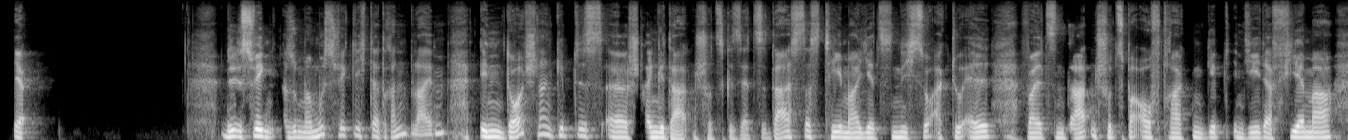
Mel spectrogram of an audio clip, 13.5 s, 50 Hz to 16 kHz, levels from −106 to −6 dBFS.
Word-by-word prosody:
Ja. - - +1 2.0
Ne, 155 0 +6
deswegen. 155 -2 +5
Also, 135 0 -2
man 135 0 +2
muss 185 +1 -2
wirklich 175 -2 -6
da 160 -3 -3
dran 145 +9 -4
bleiben. 235 +1 -4 0.3
In 150 -3 +6
Deutschland 185 - +1
gibt 175 +1 -5
es, 165 -1 -4
äh, 135 -2 +2
strenge 130 -1 +3
Datenschutzgesetze. 95 -2 -5
Da 115 +4 -1
ist 150 +2 -5
das 150 -1 -3
Thema 135 -4 +3
jetzt 125 0 -1
nicht 130 -1 +1
so 150 +4 -3
aktuell, 135 +2 0 0.3
weil 125 -1 +1
es 120 +2 -10
'n 120 -2 -3
Datenschutzbeauftragten 135 -2 -2
gibt. 135 +2 -4
In 135 -3 -3
jeder 130 +1 0
Firma, 135 0 +3
135 Hz, 145 wpm, -23 LUFS, 125-150 Hz, 2.0 s, Ne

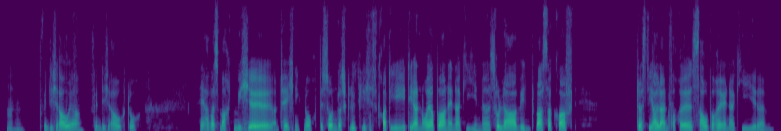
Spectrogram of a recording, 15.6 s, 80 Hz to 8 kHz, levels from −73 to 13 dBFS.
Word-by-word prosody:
Mhm, 140 0 -16 0.3
finde 140 -1 -8
ich 140 +1 -5
auch, 140 +1 +4
ja 140 +8 -3
finde 140 0 -9
ich 140 - -8
auch, 140 +1 -2
doch. 140 0 -8 1.2
Ja, 130 +3 -3
was 140 0 0
macht 135 +1 -4
mich, 145 -2 -3
äh, 75 -1 +5
an - - -6
Technik 155 0 -4
noch 160 +1 -3
besonders 160 -2 0
glücklich, 155 -2 -5
ist - - -13
grade 140 -1 +4
die 145 -1 -4
die - - -2
erneuerbaren 155 +3 +4
Energien, 155 0 -4
ne, 150 0 -5
Solar, 145 0 +3
Wind, 145 0 -7
Wasserkraft 155 +2 +3 1.2
dass 145 -2 +1
die 145 - 0
halt 135 +1 +5
einfach, 130 +1 0
äh, 125 0 +3
saubere 135 +2 0
Energie, 140 +1 -6
ähm, 135 -1 -7
140 Hz, 140 wpm, -29 LUFS, 135-155 Hz, 1.2 s, äh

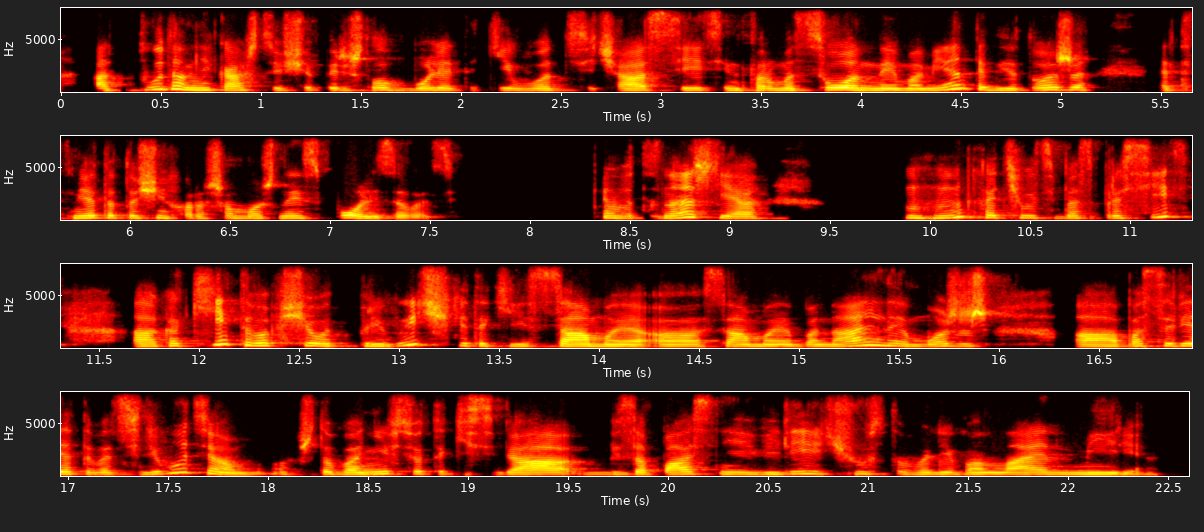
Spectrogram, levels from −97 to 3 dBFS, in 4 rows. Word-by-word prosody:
оттуда, 190 +11 +2
мне 210 -4 +2
кажется, 195 0 -1
еще 195 +3 -6
перешло 200 +1 -3
в 180 - -10
более 200 +2 -1
такие 195 0 -9
вот 180 +1 -6
сейчас 185 +2 -1
все 200 +1 -5
эти 200 0 -8
информационные 195 +1 +4
моменты, 215 - +2
где 180 -3 -2
тоже 225 +4 +1 0.3
этот 195 +2 -13
метод 225 +1 +1
очень 215 0 +1
хорошо 200 0 -6
можно 205 0 -2
использовать. 205 - -1 0.7
И - - +1
вот, 205 -1 -3
ты 200 - -19
знаешь, 285 +8 +4
я 195 -1 -1 0.7
мгм, 220 +9 +1
хочу 230 -4 -3
у - - -5
тебя 205 -1 -7
спросить, 215 - -3 0.4
а 205 0 +2
какие 230 - +3
ты 290 -7 +1
вообще 250 0 +2
вот 220 0 -3
привычки, 240 - 0
такие 200 -3 -4
самые, 195 -3 +4
а, 175 0 0
самые 180 -1 0
банальные 220 - +3
можешь, 205 +2 +2 0.4
а, 185 -1 +2
посоветовать 210 -3 -1
людям, 215 - -1 0.2
чтобы 200 -1 -2
они 200 +5 +2
все-таки 225 -3 -7
себя 195 +1 +3
безопаснее 200 +2 -2
вели 185 +7 -2
и - - -11
чувствовали 210 -3 -6
в 185 - -9
онлайн 180 +1 +1
мире? 180 -1 -1
200 Hz, 155 wpm, -22 LUFS, 185-220 Hz, 0.7 s, информационные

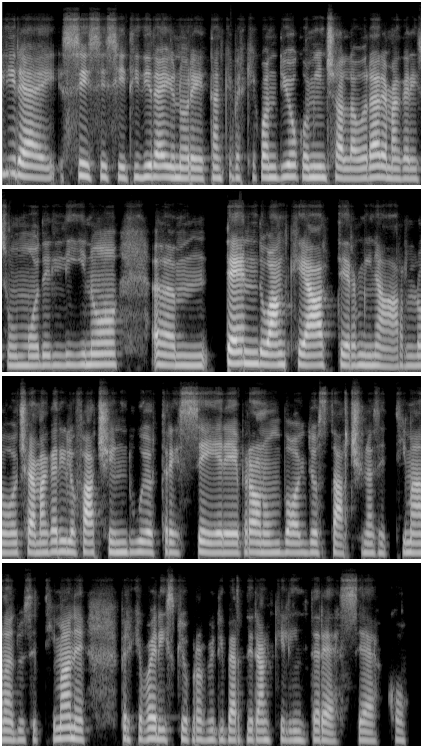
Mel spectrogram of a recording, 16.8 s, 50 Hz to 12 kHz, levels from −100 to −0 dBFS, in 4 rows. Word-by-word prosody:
direi 210 -8 +2
sì, 230 -2 +1
sì, 205 +1 -4
sì, 195 +1 -3
ti 200 +2 -6
direi 200 0 +3
1 190 - +1
oretta, 180 0 -1
anche 190 +4 -6
perché 195 +1 -10
quando 195 0 0
io 210 0 +2
comincio 200 0 +1
a - - +6
lavorare 185 +3 +3
magari 180 -1 -1
su 180 +1 -7
un 175 0 -3
modellino, 190 +2 -1 0.3
ehm, 180 -1 -1
tendo 215 -2 +6
anche 190 +1 +5
a 185 +1 +8
terminarlo, 175 -2 -1
cioè 180 0 +2
magari 190 +2 +1
lo 185 - 0
facci 180 0 +2
in 180 0 -1
2 185 0 -3
o 175 - -3
3 180 -2 -5
sere, 175 -1 +1
però 180 +1 +2
non 175 0 -2
voglio 175 0 -2
starci 170 0 -2
1 170 -1 -4
settimana, 175 +1 -2
2 170 +1 -9
settimane, 185 +3 0 0.3
perché 190 -2 -7
poi 190 +2 +2
rischio 180 0 -4
proprio 175 0 -6
di 175 - -10
perdere 175 0 -3
anche 170 0 -4
l'interesse, 165 -2 -5
ecco. 155 +1 -8
180 Hz, 180 wpm, -26 LUFS, 175-195 Hz, 0.3 s, a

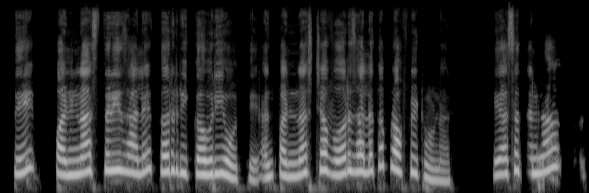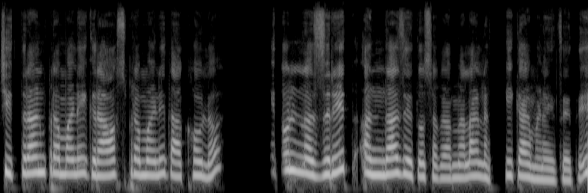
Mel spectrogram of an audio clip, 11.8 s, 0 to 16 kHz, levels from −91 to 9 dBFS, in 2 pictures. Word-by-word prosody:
ते 300 +7 0 0.2
50 265 +3 +3
तरी 325 +1 +4
झाले, 295 0 +1
तर 300 +1 +3
रिकव्हरी 265 -1 +2
होते. 195 -7 -1
आणि 205 +5 -3
50 245 +3 +1
च्या 330 -1 +3
वर 255 +4 +2
झालं 305 -1 +1
तर 395 - -3
प्रॉफिट 295 -7 0
होणार. 170 -6 -4 0.5
हे 255 - 0
असं 265 +5 -1
त्यांना 295 +5 0 0.3
चित्रांप्रमाणे, 275 -1 +1
ग्राफ्सप्रमाणे 245 +1 +1
दाखवलं, 235 +2 -2 0.5
की 290 - -20
तो 330 - +1
नजरेत 270 +2 +2
अंदाज 265 +1 +3
येतो 235 -3 0
सगळा 200 -2 -5
मला 210 +3 -1
नक्की 225 +3 -4
काय 230 -2 +2
म्हणायचंय 175 -3 -2
ते. 215 - 0
260 Hz, 165 wpm, -24 LUFS, 230-285 Hz, 0.5 s, तरी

